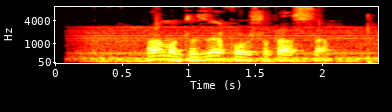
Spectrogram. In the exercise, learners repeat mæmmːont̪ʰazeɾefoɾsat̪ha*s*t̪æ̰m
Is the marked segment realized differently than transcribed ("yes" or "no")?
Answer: no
